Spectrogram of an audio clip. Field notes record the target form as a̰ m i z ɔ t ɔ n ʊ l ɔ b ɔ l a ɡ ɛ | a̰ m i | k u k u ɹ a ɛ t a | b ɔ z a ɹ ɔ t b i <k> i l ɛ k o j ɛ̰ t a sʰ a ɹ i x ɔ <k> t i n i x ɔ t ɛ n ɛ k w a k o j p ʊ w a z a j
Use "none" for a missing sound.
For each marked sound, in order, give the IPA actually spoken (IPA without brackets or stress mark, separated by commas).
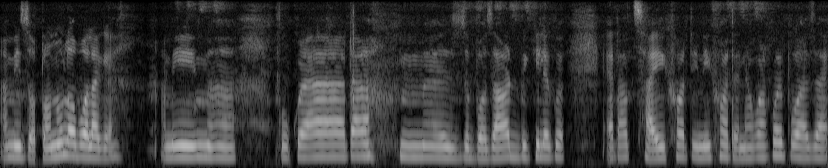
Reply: k, none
